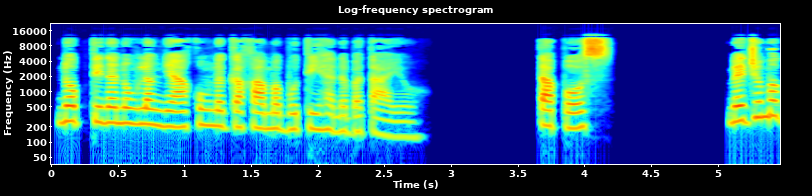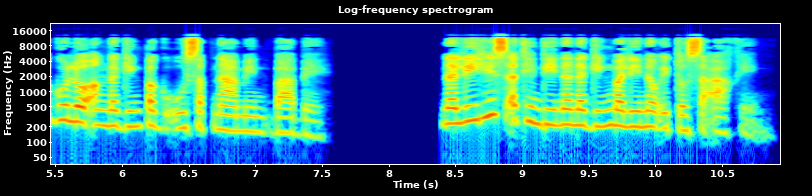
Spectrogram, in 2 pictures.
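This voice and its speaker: A woman's voice: mid-range voice, expressive, moderate pace, long pauses, darkish tone, dry recording, clean studio sound, lightly acted. A woman with a Filipino accent voicing an ardent young man wooing his secret lover in a romance audiobook. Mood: reassuring.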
